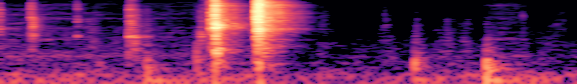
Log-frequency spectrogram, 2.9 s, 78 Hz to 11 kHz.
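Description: Three sharp pistol shots from a VP9 crack in quick succession, two of them loud and close together, with faint clicks and handling noise before and after at an outdoor range.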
